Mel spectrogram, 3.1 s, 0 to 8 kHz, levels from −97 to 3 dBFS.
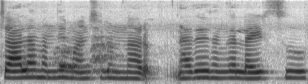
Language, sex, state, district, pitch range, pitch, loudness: Telugu, female, Andhra Pradesh, Sri Satya Sai, 220-235 Hz, 230 Hz, -19 LUFS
